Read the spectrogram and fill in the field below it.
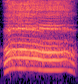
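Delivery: sharp high gasp; a hammed-up collective gasp; mock gasp. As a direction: gasp in fake shock. Everyone gasps at poison.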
